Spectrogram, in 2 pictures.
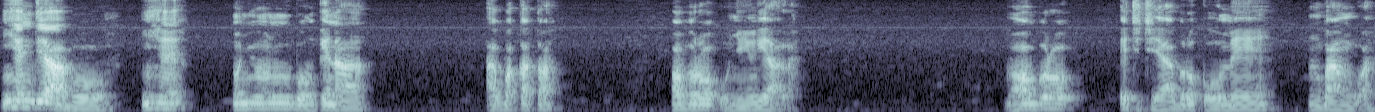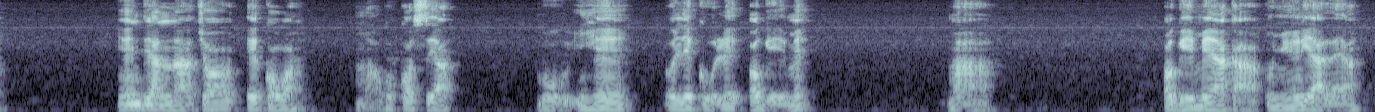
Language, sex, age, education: Igbo, male, 30-45, tertiary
